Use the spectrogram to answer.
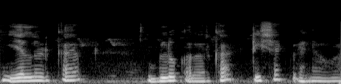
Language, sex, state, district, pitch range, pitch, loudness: Hindi, male, West Bengal, Alipurduar, 145-185 Hz, 160 Hz, -16 LUFS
